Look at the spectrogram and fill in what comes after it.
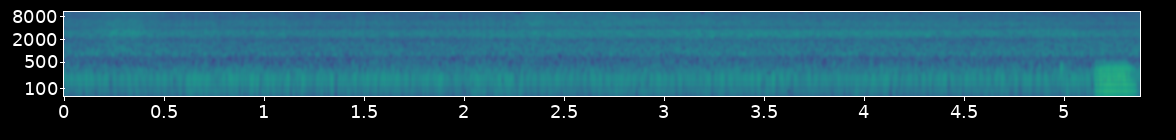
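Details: Waterlase dental laser with water spray during laser-assisted non-surgical periodontal treatment, gingivectomy of the maxillary right quadrant: loud steady hiss of water spray with a constant low hum as it carves gum tissue.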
